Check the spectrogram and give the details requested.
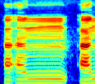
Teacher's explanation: নুন সাকিনের পরে ইকফার হরফ জাল আসছে, তাই গুন্নাহর সহিত গোপন করে পড়তে হবে। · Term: ইকফা গুন্না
